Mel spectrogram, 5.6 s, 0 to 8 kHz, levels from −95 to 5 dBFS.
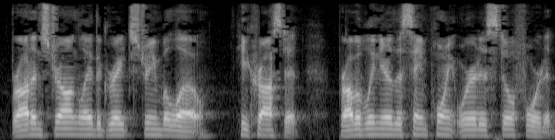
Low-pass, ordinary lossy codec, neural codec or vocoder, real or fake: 7.2 kHz; MP3, 32 kbps; none; real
